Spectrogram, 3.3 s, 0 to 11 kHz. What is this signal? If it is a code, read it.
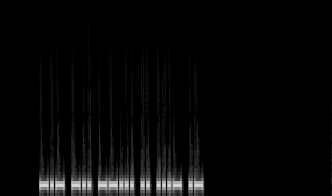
Morse code, heard as a keyed tone, about 45 wpm, 700 Hz. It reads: KD7IVA
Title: USA Call Signs - 6x Character Spacing - 45wpm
